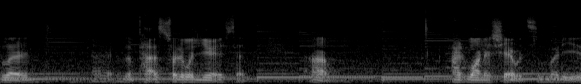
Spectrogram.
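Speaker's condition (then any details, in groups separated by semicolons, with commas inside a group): Cerebral palsy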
